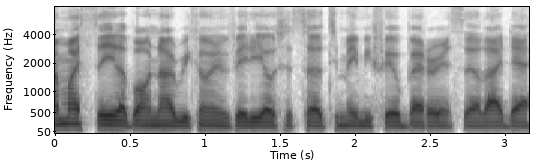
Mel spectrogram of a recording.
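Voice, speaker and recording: A man's fairly low voice with a dark, mellow tone and a dry, close sound with no echo. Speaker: content creator. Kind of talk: casual vlog monologue. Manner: rambling, hesitant with repetitions.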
